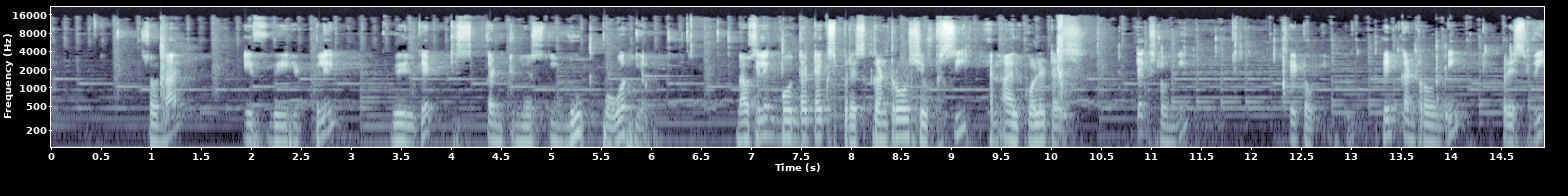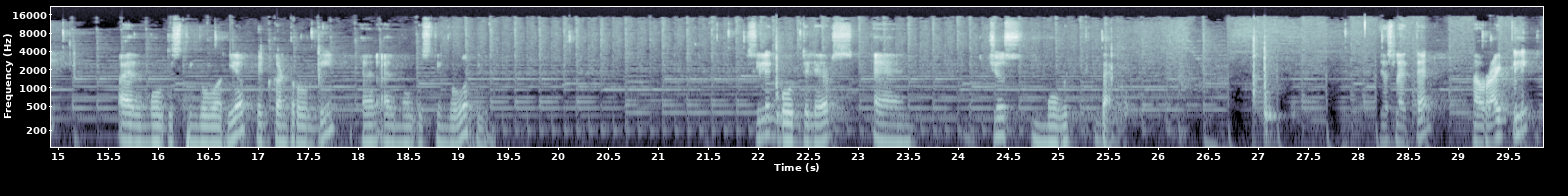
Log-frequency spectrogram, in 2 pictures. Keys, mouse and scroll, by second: 0.9 space, 5.2 space, 5.8 click, 7.2 ctrl+a, 8.9 ctrl+shift+c, 10.6-11.8 typing, 12.2 Return, 13.4 ctrl+d, 14.7 v, 15.0 click, 15.3-16.5 shift+drag, 17.0 ctrl+d, 17.5 click, 17.8-21.4 shift+drag, 22.7-25.5 drag, 25.5 space, 28.1-28.5 drag, 29.2 right click.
